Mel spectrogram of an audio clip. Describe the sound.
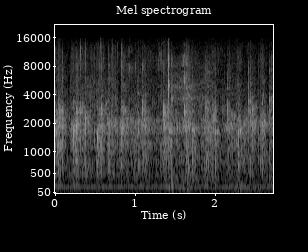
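An audience at a community day event applauds to welcome a speaker, a steady, dense run of many claps that holds at an even level throughout.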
